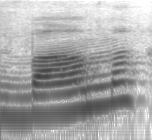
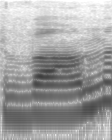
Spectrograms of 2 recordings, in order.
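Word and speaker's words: VAM: the seed sound for the sacral chakra is vum V it's spelled v m but it's pronounced vum and you could bring that in and kind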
